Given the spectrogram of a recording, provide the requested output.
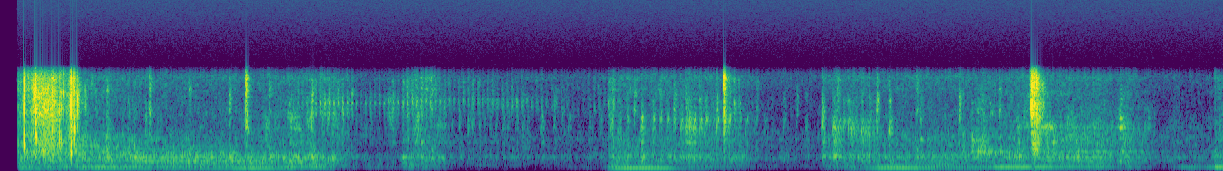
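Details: Scattered dull knocks at irregular intervals over quiet road and cabin noise, a clunk from Ksport coilover suspension; cause not yet pinned down.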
